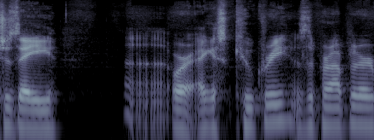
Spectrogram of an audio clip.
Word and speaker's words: kukri: this kukri which is a or i guess kukri is the proper pronunciation it's not too often used weapon however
